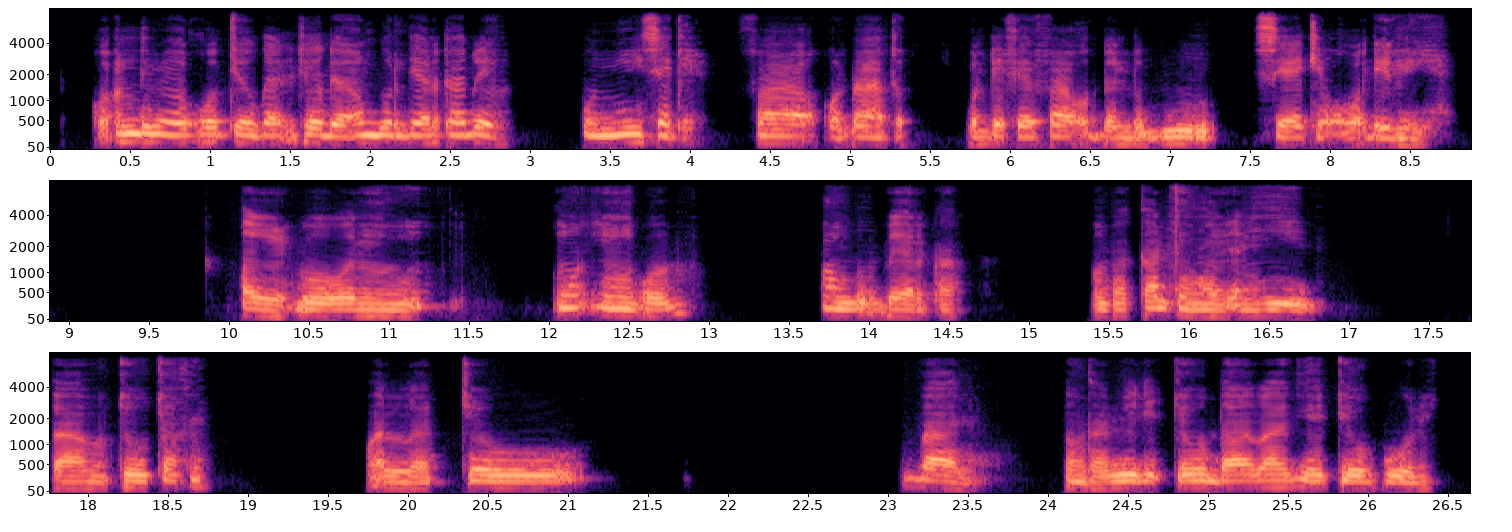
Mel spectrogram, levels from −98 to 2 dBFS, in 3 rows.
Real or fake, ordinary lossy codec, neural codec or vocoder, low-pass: fake; Opus, 64 kbps; codec, 44.1 kHz, 1.7 kbps, Pupu-Codec; 7.2 kHz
